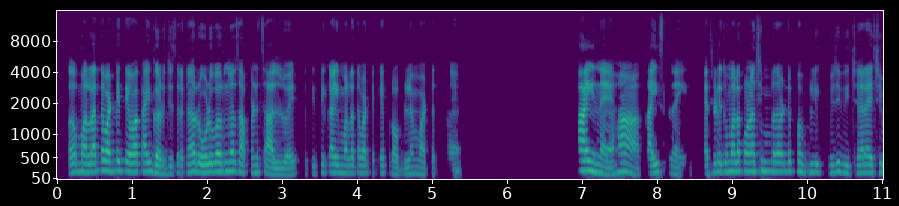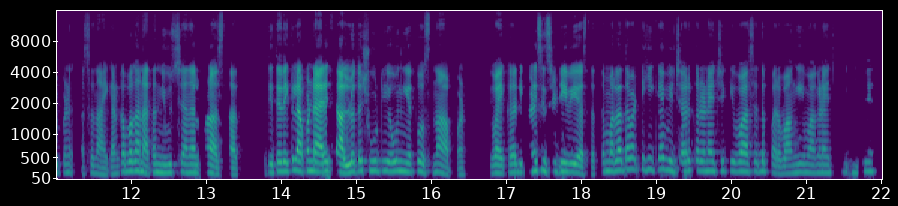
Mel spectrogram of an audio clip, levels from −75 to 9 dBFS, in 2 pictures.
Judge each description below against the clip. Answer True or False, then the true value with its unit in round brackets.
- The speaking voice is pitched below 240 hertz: True (185 Hz)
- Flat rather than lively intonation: False (3.2 semitones)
